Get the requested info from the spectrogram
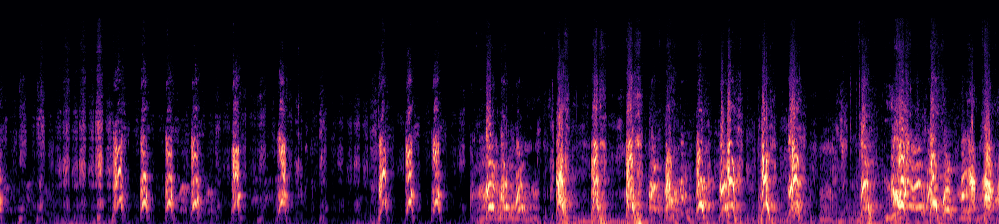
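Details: Aggressive Rottweiler at a Hanoi kennel barking in bursts, sparse single barks at first, then a dense overlapping run of deep barks from about ten seconds on, several dogs possibly joining.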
